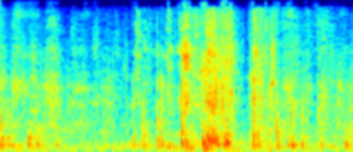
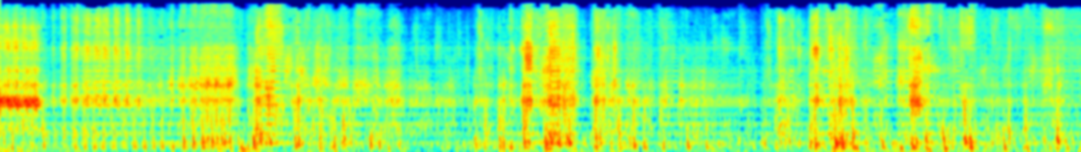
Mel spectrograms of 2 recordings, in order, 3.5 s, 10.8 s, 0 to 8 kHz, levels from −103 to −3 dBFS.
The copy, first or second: second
